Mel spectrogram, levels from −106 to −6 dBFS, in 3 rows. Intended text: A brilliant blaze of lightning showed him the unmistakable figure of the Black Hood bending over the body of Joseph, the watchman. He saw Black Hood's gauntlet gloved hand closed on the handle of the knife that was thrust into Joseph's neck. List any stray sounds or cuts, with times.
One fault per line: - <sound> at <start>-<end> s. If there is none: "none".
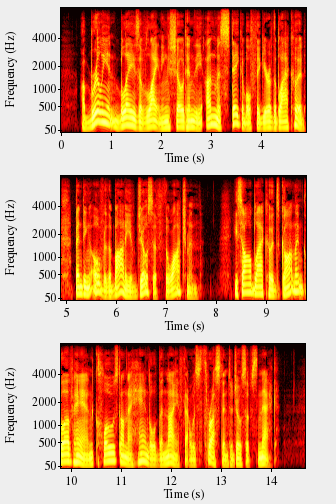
none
